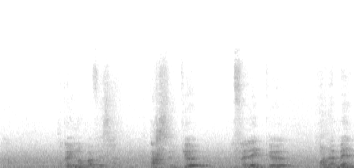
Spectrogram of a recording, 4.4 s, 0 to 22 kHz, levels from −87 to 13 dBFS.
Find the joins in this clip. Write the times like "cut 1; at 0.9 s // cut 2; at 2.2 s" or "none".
none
